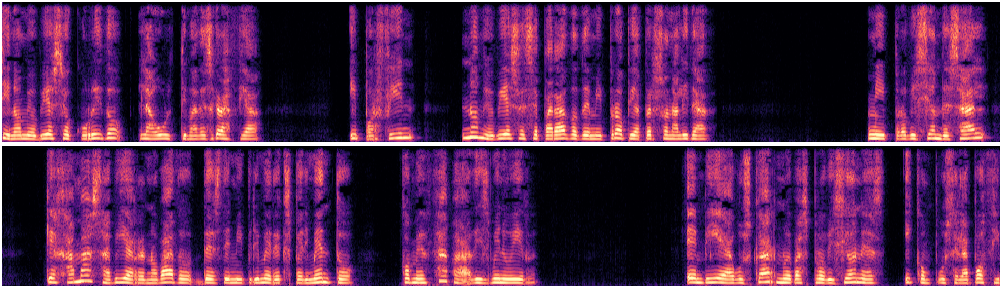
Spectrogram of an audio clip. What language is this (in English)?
Spanish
